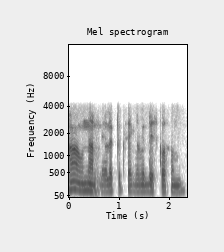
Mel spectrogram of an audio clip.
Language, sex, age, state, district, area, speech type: Telugu, male, 18-30, Andhra Pradesh, Anantapur, urban, conversation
